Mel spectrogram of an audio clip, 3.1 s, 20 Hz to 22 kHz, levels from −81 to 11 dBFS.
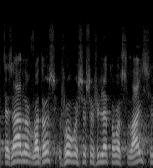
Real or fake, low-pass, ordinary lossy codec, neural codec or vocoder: real; 19.8 kHz; Opus, 24 kbps; none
